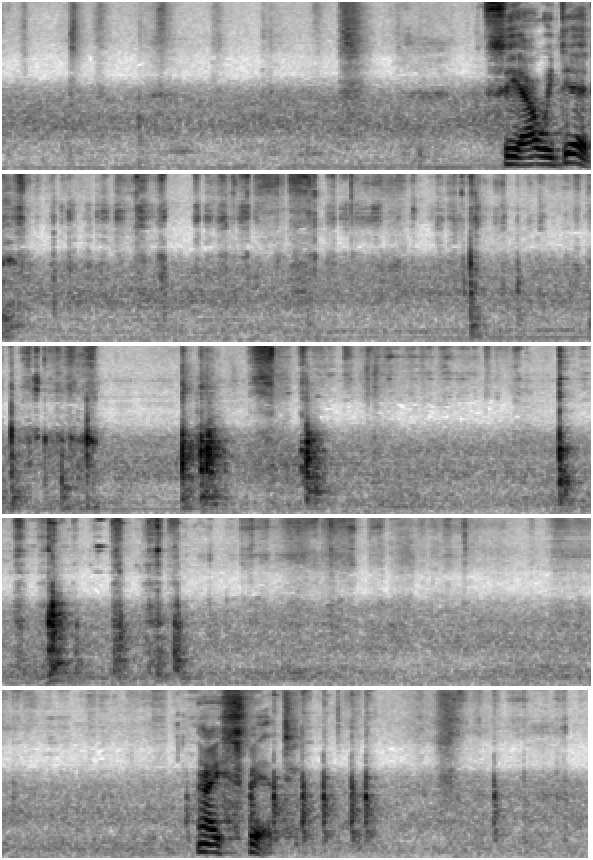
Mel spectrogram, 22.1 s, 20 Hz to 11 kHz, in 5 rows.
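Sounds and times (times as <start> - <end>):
metal scraping against wood: 4.4 - 16.8
light knocks of metal on wood: 19.0 - 20.6.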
